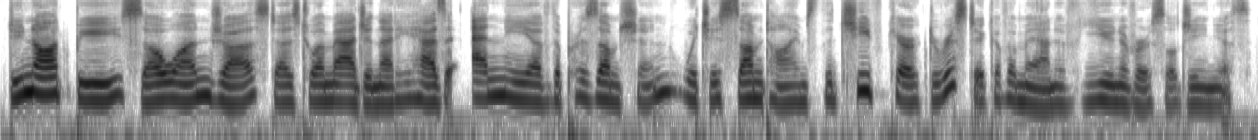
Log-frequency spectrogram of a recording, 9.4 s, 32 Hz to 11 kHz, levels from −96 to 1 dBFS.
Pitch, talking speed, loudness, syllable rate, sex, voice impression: 175 Hz, 170 wpm, -21 LUFS, 4.9 syllables/s, female, very feminine, slightly middle-aged, very thin, tensed, powerful, slightly bright, slightly soft, clear, fluent, raspy, cool, slightly intellectual, refreshing, slightly sincere, slightly calm, slightly friendly, slightly reassuring, very unique, slightly elegant, wild, very lively, very strict, intense, very sharp, light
